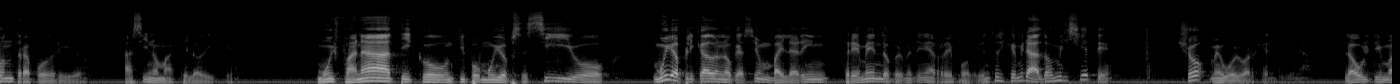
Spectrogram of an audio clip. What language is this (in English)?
Spanish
